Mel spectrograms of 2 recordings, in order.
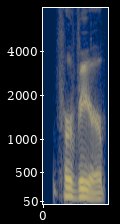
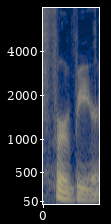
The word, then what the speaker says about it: Fervier: have to see John Fervier. By the way, why why why do people have a hard time pronouncing his name? It's pronounced how it's spelled. It's very simple.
